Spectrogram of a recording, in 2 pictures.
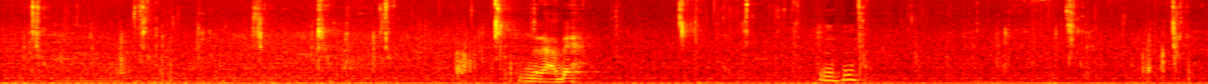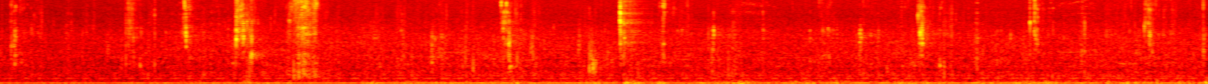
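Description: A man picks at soft fish flesh, making small wet clicks.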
